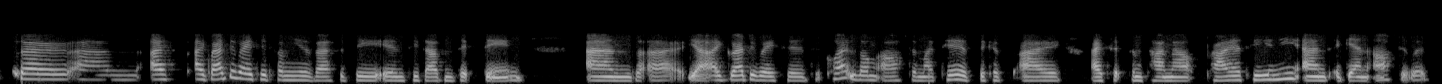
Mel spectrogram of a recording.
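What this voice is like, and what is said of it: British accent. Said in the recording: “It sounds like you have more of a British accent”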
